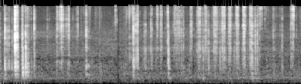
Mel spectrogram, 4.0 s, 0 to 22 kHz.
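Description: Irregular light clicks and scrapes of a T-handle driver backing out 7 mm screws from the plastic dashboard panel.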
